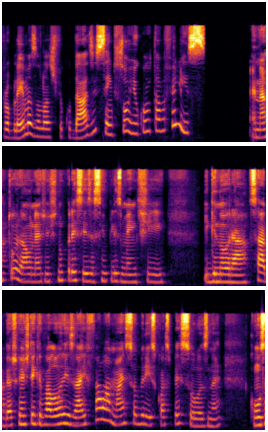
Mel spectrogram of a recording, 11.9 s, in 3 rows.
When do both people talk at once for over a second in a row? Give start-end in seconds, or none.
none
